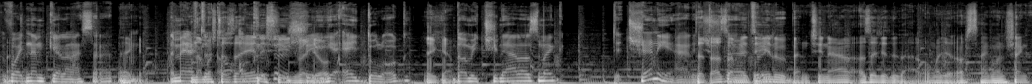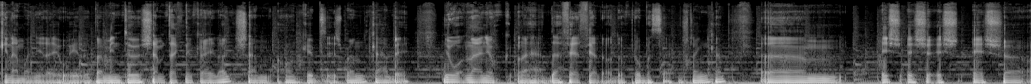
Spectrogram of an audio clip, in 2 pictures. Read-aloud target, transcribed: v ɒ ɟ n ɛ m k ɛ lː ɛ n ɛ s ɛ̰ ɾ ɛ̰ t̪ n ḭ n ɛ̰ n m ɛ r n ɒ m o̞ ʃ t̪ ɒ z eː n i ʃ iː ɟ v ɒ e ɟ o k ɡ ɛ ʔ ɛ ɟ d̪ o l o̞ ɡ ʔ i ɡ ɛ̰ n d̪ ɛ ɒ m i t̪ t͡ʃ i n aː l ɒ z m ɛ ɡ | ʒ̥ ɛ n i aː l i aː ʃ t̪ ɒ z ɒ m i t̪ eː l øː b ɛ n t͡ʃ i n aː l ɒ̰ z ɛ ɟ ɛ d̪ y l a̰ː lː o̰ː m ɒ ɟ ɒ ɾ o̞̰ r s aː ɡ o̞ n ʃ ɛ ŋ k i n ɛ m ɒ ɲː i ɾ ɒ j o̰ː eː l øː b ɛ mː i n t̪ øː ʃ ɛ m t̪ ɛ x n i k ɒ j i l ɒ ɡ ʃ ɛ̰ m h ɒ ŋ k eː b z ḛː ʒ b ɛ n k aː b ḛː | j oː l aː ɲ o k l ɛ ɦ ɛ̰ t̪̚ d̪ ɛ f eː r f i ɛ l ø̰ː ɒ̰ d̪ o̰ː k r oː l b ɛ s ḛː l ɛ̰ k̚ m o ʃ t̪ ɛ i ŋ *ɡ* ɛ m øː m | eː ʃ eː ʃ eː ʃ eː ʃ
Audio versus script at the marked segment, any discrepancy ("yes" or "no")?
yes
